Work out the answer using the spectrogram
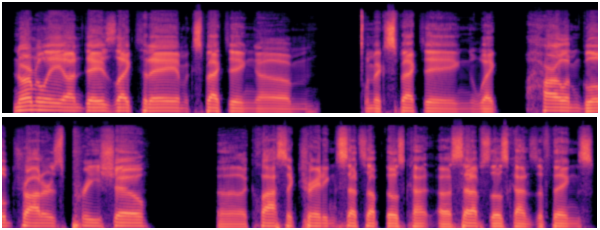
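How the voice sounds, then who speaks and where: A man's voice: fairly low pitch, fairly bright tone, clear, resonant tone, no echo. A man hosting a livestream, chatting casually and informally with viewers, his voice slightly worn. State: voice starting to go. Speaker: livestream show host.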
